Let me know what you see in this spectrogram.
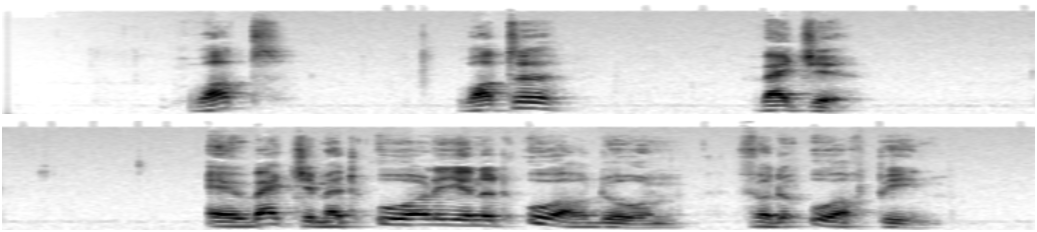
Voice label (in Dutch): "wat", limburgse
